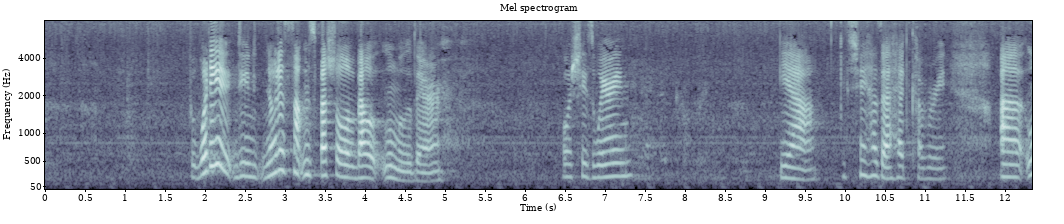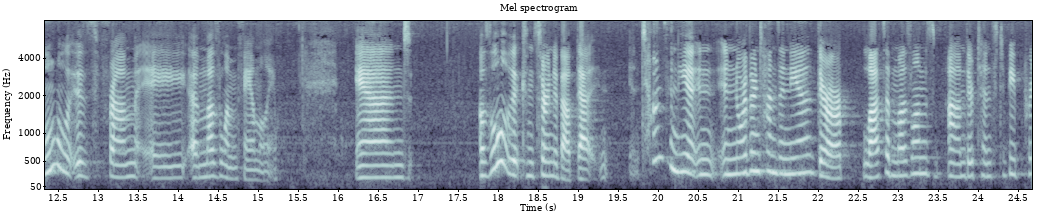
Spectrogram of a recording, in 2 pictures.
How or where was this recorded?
large echoing room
